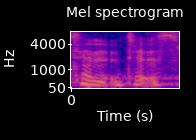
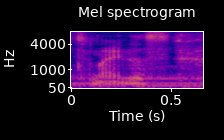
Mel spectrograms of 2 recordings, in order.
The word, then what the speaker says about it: tinnitus: Oh yeah, it's pronounced tinnitus, but everyone says tinnitus.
